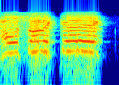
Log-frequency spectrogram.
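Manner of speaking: very loud, shrill, high outburst. Quoting a movie character to calm upset callers: Tony Montana voice. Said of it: "in the words of the Tony Montana character".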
